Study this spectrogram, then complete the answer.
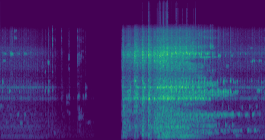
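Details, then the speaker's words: Maruti Suzuki Ritz diesel that creaks on starting, restarted with the drive belt removed: quick crank, then the engine catches and revs cleanly with no creak at startup. Normal engine start. "ഇപ്പോൾ ആ sound നമ്മൾ കേൾക്കുന്നില്ല ഇപ്പോൾ നമ്മൾ start ചെയ്ത സമയത്ത് ആ ഒരു സൗണ്ട് കേട്ടില്ല"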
